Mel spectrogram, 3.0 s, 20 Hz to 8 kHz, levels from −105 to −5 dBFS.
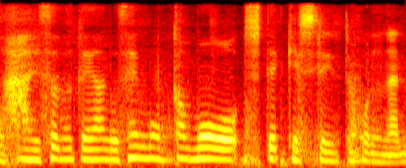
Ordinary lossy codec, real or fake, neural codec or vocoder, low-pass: none; fake; codec, 16 kHz, 0.8 kbps, ZipCodec; 7.2 kHz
